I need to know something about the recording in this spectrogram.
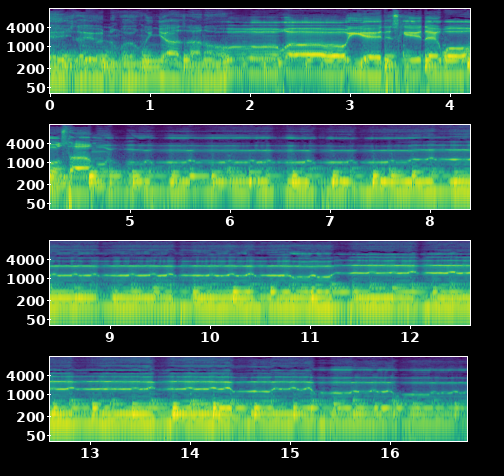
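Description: Tuvan throat singing (khoomei) by a Tuva musician: one person holds a steady low, buzzing drone while a piercing whistle-like overtone melody glides and hops above it, both coming from the same mouth at the same time, loud and sustained throughout.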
